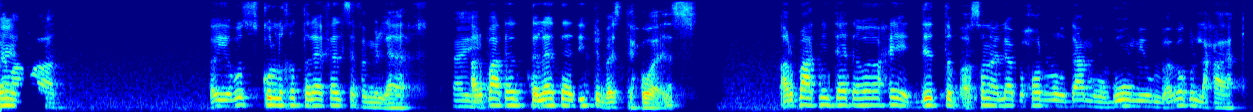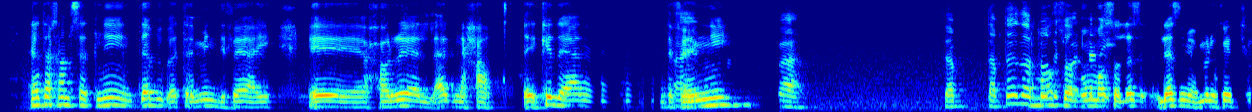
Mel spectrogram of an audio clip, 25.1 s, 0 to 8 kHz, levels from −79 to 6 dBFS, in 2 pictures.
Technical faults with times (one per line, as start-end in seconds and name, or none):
0.16-0.45 speech suppressed in double talk
2.44-18.74 background gated by the echo canceller
5.27-11.03 echo leak
15.53-18.07 echo leak
19.52-23.72 speech suppressed in double talk
23.98-24.98 background gated by the echo canceller
24.03-25.05 echo leak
